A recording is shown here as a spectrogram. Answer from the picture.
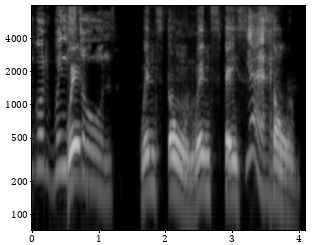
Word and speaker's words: Winstone: just type in Winston when you get over there. All right. It's not Thank you. Winston. You can pronounce the name good. Win Winstone.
